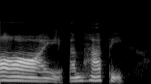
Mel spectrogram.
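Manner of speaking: heavy emphasis on the word I. Showing that i am the one who is happy, not you: stress on i. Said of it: "I want to stress something... I am the one who is happy, not you".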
